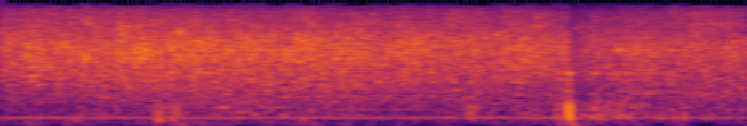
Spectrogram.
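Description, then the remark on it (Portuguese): Steady applause from an audience for director Carlos Costa, a dense, continuous wash of many hands clapping at an even, fairly loud level throughout, with no voices speaking over it. “Ao diretor Carlos Costa, também a nossa salva de palmas.”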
